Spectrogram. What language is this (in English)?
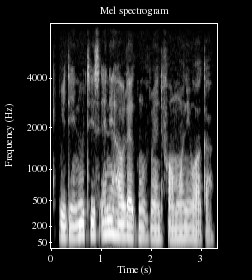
Nigerian Pidgin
